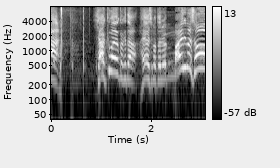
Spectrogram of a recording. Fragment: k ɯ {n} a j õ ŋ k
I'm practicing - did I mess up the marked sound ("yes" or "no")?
yes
